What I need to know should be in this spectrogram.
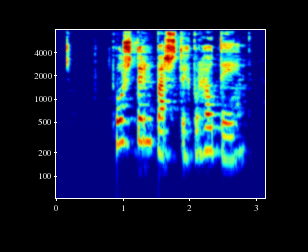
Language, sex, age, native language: Icelandic, female, 30-39, Icelandic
